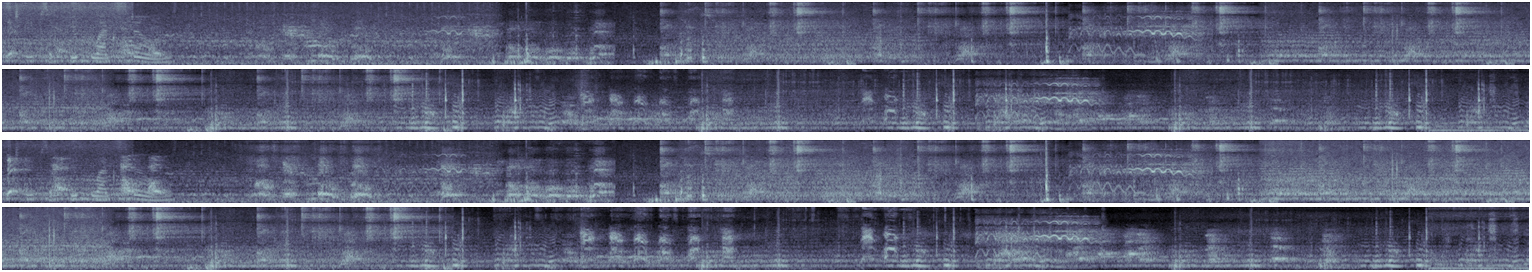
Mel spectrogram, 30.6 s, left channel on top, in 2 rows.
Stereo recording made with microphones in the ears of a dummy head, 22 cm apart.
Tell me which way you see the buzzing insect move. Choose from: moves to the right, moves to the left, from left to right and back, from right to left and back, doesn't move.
from left to right and back.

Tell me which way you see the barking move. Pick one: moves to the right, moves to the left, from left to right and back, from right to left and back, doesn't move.
from right to left and back.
